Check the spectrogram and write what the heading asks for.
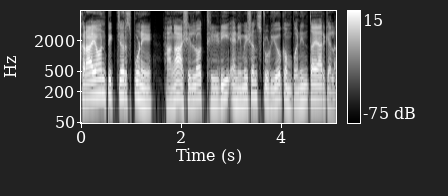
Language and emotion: Goan Konkani, neutral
